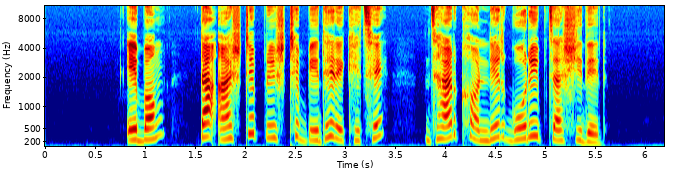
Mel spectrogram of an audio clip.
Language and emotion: Bengali, neutral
